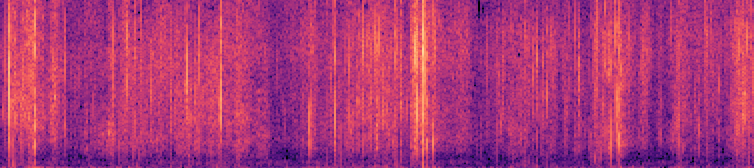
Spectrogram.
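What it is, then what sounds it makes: Plastic gel-bead pad crinkling. A teal-rimmed clear plastic cooling pad filled with gel beads is squeezed, scratched and bent close to the mic with long nails and fingertips. It makes a dense, bright crinkling and crackling with quick sharp clicks, and a few louder snaps stand out, most strongly near the end.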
